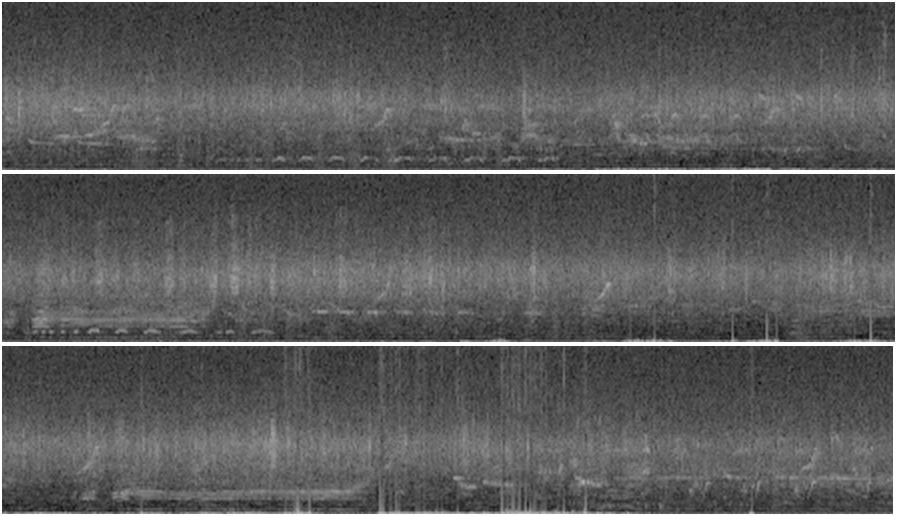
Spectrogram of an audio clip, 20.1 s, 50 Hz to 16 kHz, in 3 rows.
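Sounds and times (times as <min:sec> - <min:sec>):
low rumbling wind noise: 0:04.3 - 0:06.6, 0:10.1 - 0:19.3.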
